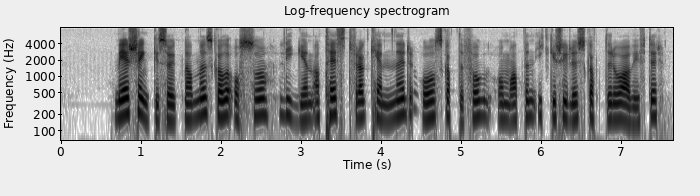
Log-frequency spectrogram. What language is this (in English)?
Norwegian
